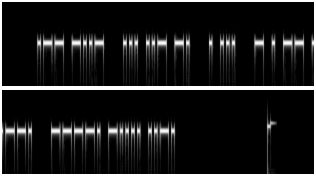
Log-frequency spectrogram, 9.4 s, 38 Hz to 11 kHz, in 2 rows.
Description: Morse code, heard as a keyed tone, about 28 wpm, 700 Hz. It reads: WX SUN ES TEMP 96F
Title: Practice QSO - Exchange 2 - Info - 28wpm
